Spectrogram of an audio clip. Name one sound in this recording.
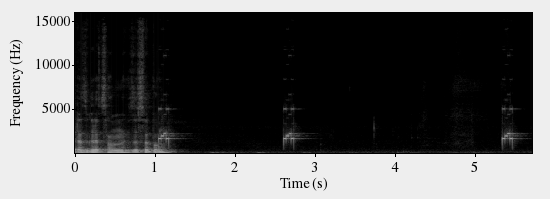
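A handheld electronic chess game gives short double beeps.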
